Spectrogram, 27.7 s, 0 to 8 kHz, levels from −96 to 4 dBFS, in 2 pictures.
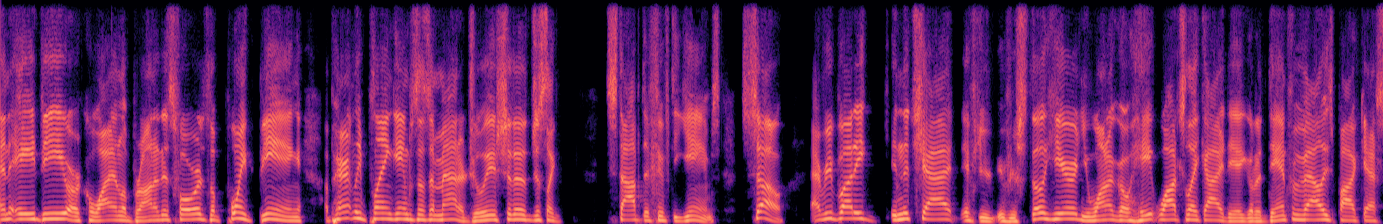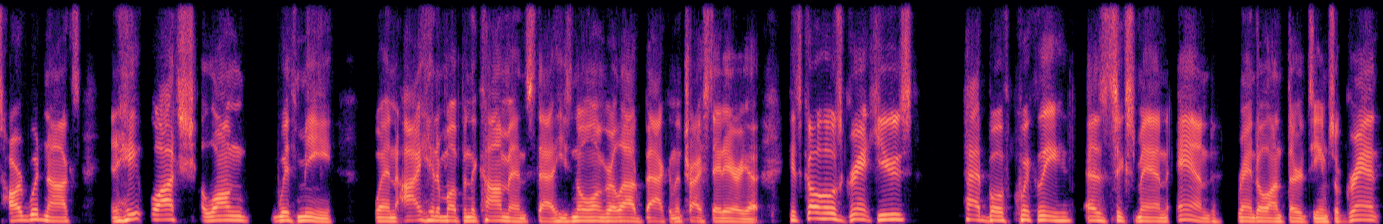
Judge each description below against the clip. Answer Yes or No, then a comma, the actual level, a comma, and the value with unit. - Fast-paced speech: Yes, fast, 210 wpm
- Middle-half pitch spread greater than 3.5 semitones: Yes, wide, 5.6 semitones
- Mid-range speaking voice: Yes, medium, 150 Hz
